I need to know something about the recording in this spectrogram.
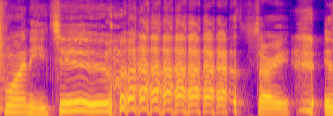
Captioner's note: laughs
